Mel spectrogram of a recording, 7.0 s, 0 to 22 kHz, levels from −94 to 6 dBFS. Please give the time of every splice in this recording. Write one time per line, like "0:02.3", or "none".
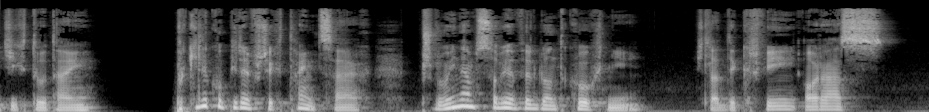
0:01.2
